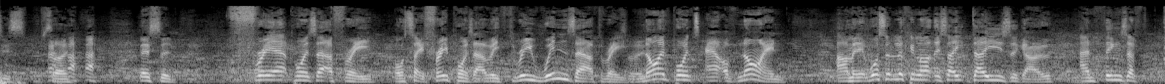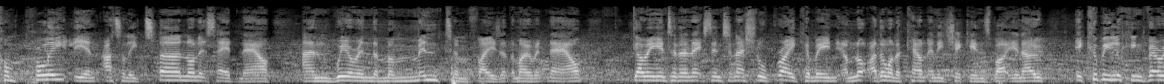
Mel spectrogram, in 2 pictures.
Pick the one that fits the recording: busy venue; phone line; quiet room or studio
busy venue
